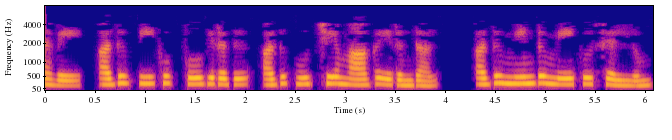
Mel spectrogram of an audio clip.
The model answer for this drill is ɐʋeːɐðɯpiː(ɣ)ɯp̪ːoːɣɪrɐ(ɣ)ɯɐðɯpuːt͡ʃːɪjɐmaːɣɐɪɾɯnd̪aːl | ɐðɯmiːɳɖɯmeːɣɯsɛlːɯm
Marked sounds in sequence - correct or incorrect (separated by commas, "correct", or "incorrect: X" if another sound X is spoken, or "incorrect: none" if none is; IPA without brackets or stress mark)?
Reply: correct, incorrect: ð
